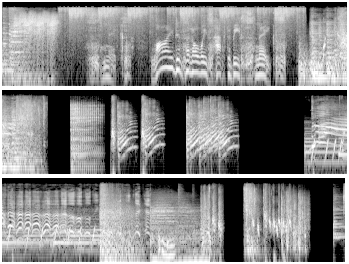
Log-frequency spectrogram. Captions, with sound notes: [hissing] SNAKES. WHY DOES IT ALWAYS HAVE TO BE SNAKES? [crying]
